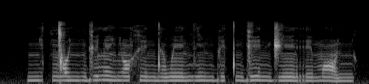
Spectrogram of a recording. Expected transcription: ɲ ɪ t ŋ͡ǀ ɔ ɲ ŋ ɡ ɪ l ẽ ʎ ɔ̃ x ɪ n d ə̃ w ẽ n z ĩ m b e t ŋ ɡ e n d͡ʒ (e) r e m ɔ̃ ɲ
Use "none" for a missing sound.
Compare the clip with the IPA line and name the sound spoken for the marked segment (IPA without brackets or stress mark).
ẽ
